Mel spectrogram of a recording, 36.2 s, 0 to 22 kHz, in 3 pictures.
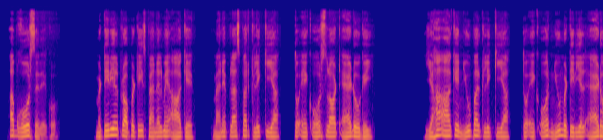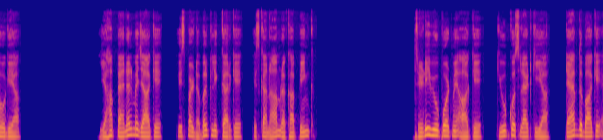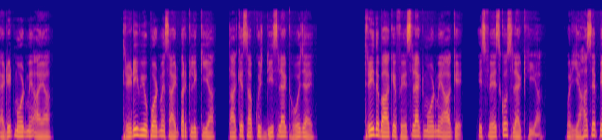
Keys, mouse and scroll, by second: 6.4 click, 10.6 click, 16.6 click, 16.8 double click, 19.0 shift+p, 19.4 n, 20.1 k, 22.7 click, 28.3 click, 32.9 3, 34.2 click.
